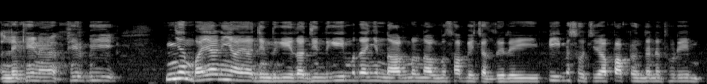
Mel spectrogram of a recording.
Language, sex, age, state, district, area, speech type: Dogri, male, 30-45, Jammu and Kashmir, Reasi, rural, spontaneous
